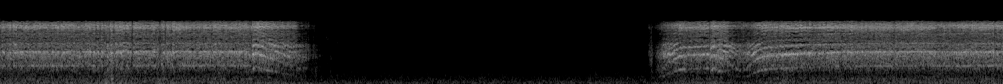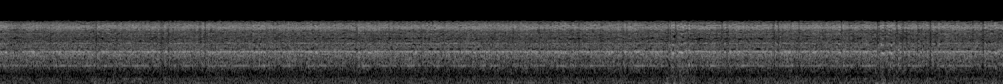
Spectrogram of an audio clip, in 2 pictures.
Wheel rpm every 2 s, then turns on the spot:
230, 100, 0, 80, 220, 230, 230, 230, 230, 230.
none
